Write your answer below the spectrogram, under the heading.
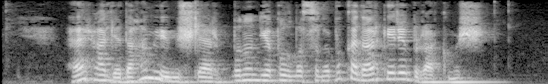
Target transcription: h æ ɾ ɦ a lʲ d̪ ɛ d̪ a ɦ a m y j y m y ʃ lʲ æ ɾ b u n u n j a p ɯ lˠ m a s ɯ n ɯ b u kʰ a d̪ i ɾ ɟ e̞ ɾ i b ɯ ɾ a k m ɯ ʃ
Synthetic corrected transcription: h æ ɾ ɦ a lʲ d̪ ɛ d̪ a ɦ a m y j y m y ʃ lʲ æ ɾ b u n u n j a p ɯ lˠ m a s ɯ n ɯ b u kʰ a d̪ a ɾ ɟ e̞ ɾ i b ɯ ɾ a k m ɯ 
